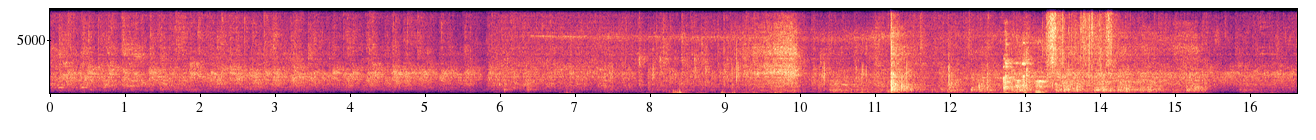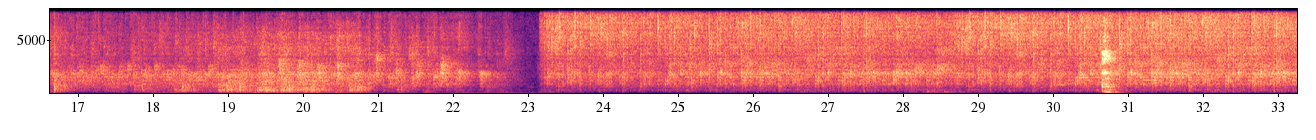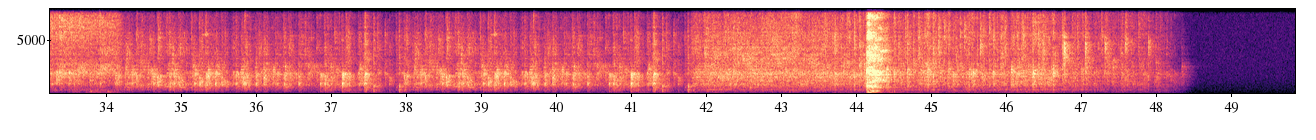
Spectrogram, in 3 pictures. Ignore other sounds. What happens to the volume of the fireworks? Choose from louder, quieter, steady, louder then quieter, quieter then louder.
quieter then louder.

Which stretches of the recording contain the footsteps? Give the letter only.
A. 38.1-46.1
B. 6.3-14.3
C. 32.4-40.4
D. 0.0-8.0
B.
